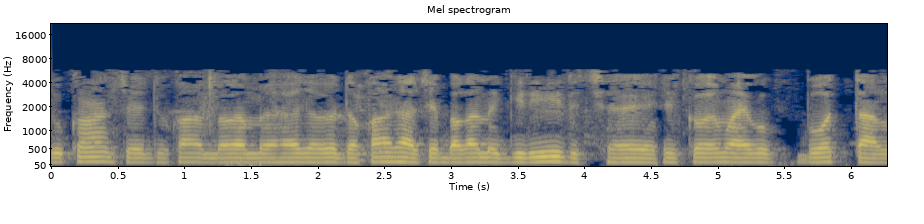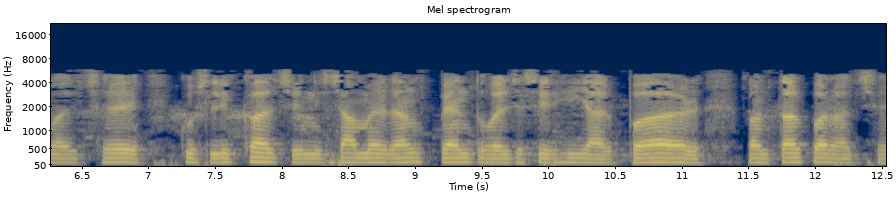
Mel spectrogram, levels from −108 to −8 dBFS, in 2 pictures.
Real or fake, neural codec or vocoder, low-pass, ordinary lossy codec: real; none; 7.2 kHz; MP3, 24 kbps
